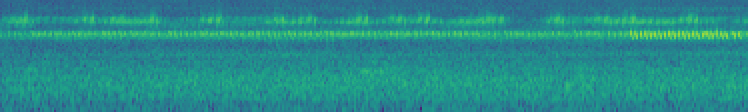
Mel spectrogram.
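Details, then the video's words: Crickets at night: a steady, high shrill band overlaid with a faster pulsing chirp above it. A single louder, closer trill comes in for the final half second. "Soothing Cricket Sounds"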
